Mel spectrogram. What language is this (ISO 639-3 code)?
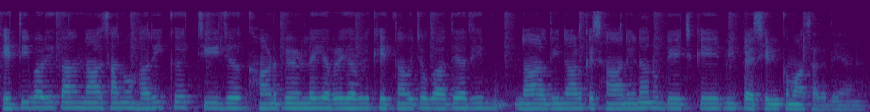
pan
